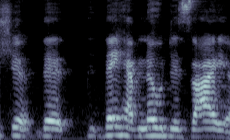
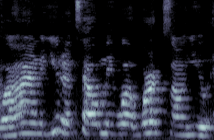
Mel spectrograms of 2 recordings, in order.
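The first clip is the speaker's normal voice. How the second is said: usual speaking voice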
